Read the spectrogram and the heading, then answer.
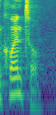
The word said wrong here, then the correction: quintile: I don't think that word's quintal. – Quintile. – Quintile? Percentile? Is there a P? – With a T at the end. – Quintile. That's how you say it.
